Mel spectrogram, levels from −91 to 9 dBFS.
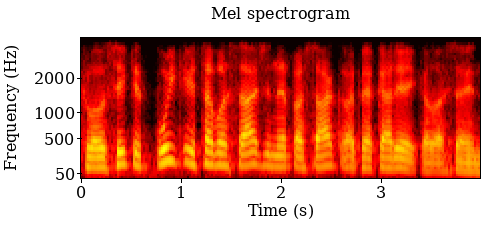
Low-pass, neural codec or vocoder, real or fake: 3.6 kHz; codec, 16 kHz in and 24 kHz out, 0.9 kbps, LongCat-Audio-Codec, fine tuned four codebook decoder; fake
